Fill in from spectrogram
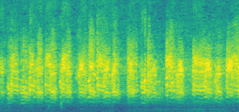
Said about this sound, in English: They're under my carport. It's making their guinea hen noise. And I decided that it was time for them to stop with their guinea hen noise.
